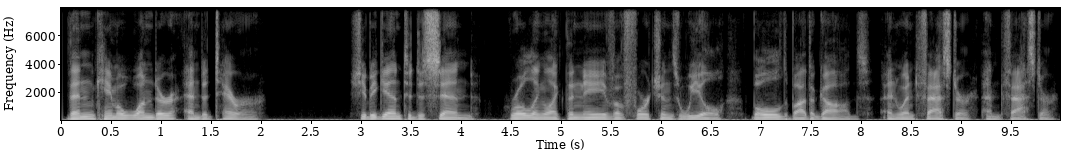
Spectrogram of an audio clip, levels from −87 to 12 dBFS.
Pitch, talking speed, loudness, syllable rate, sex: 100 Hz, 160 wpm, -19 LUFS, 4.4 syllables/s, male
